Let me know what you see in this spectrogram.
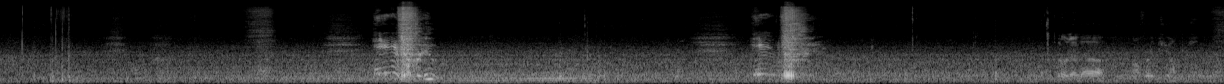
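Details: Sneezing fit while driving: two sharp sneezes about four seconds apart over road noise inside a moving car.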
